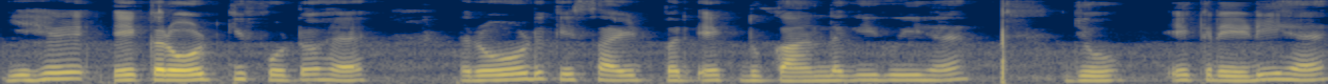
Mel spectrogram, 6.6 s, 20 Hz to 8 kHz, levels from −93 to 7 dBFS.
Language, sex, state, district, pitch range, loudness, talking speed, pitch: Hindi, female, Punjab, Pathankot, 165-185 Hz, -19 LUFS, 170 wpm, 175 Hz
